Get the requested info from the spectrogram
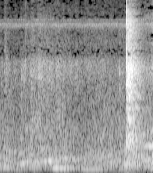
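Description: Faint room tone, then one short, loud whoosh near the end as the phone is swung quickly past the microphone.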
